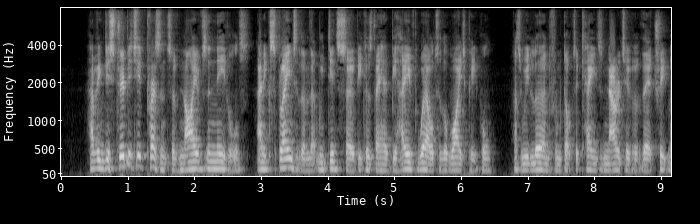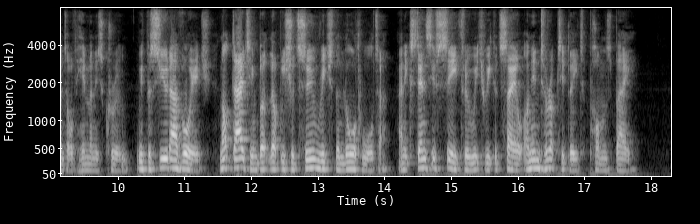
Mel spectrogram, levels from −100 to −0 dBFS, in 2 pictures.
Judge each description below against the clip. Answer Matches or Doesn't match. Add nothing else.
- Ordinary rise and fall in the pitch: Matches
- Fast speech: Matches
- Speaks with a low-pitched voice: Matches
